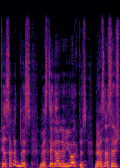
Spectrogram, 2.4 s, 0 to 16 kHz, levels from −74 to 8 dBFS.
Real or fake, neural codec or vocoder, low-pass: fake; codec, 44.1 kHz, 7.8 kbps, Pupu-Codec; 14.4 kHz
